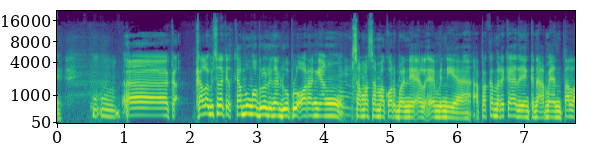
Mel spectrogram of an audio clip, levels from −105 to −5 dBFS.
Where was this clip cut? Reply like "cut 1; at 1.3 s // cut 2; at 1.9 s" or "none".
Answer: none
